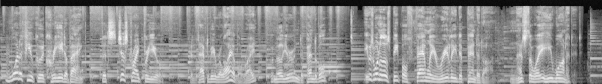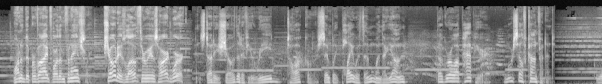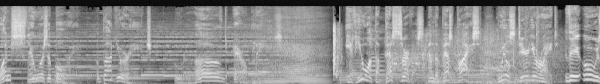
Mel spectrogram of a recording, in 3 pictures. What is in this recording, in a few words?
Male Voice Over Commercial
